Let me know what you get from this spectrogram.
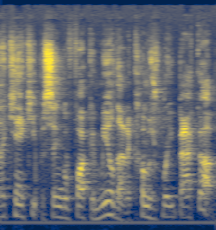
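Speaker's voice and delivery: normal talking voice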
